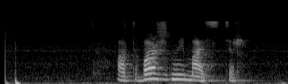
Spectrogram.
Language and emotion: Russian, positive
